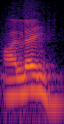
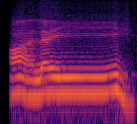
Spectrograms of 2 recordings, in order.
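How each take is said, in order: First: The final syllable is cut short. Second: The final syllable is held long. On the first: The speaker calls it wrong. "Jangan alaih" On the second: The speaker calls it right. "Mestilah dibaca panjang"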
